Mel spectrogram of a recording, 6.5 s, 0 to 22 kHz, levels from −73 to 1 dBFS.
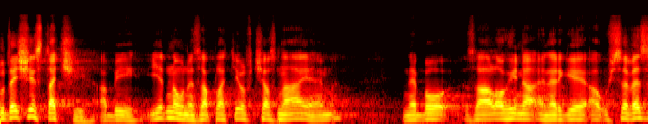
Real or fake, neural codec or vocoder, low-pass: fake; autoencoder, 48 kHz, 128 numbers a frame, DAC-VAE, trained on Japanese speech; 14.4 kHz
